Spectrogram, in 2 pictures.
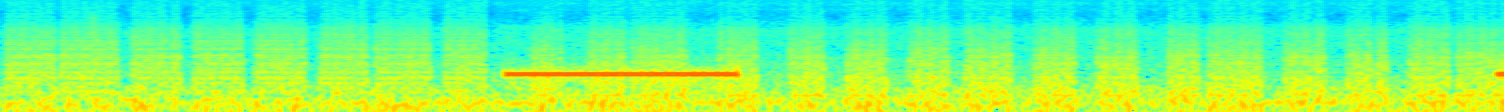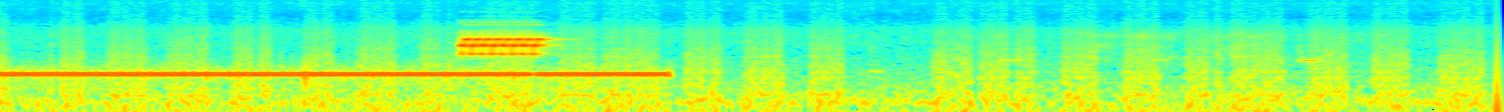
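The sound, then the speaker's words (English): Telephone ringing heard down the line while calling a cell phone: two long, steady low ring tones, the second much longer, over constant loud line hiss, with a brief higher beep during the second tone. “So what we're gonna do is we're going to call my cell phone first.”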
